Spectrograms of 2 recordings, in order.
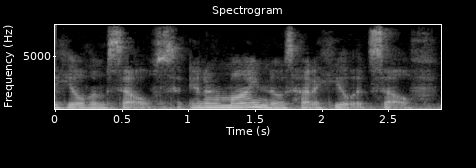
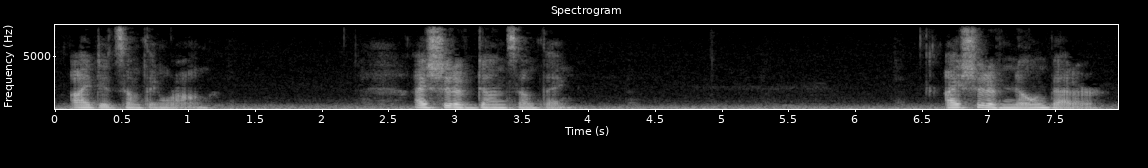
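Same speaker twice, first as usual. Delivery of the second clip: read slowly; 4 dB quieter than usual. Shown as a demonstration. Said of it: "I'm gonna read them slowly".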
